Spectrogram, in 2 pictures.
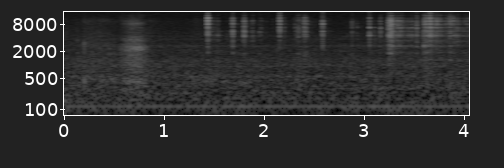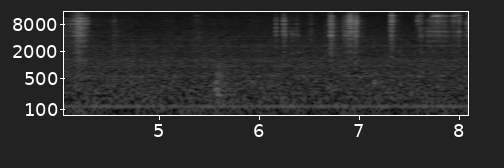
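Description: Small steel M8 washers and nuts clinking against a steel threaded rod and each other as they are handled and fitted. Short runs of sharp, light metallic clicks come in two spells, one from about one and a half to four seconds in and another near the end.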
